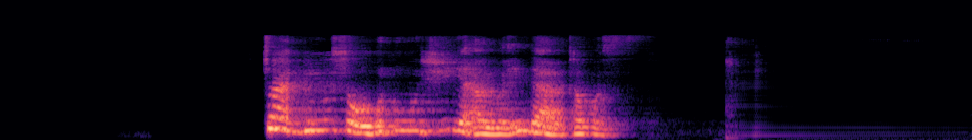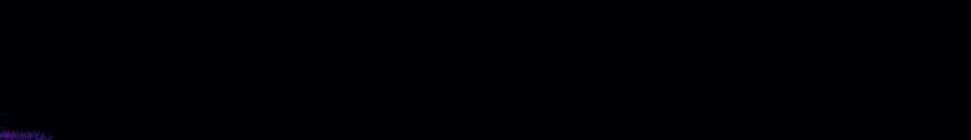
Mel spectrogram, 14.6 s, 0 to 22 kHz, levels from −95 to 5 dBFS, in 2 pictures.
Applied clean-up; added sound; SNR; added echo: neural mask model DeepFilterNet 3.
